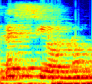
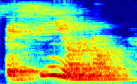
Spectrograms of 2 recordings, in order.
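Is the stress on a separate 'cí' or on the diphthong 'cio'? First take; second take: cio; cí. First: The stress falls on the diphthong syllable: pe-cio-lo. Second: The stressed i is its own syllable: pe-cí-o-lo. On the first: "mayor fuerza en cio" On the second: "cerrada con mayor fuerza de voz"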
